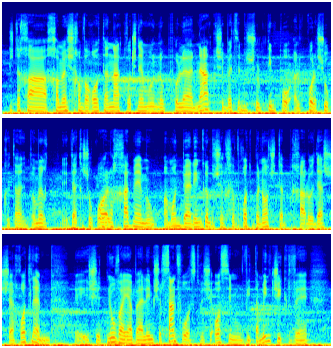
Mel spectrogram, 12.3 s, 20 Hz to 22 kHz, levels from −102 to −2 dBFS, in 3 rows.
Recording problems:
echo of what is said; noticeable; throughout; 500 ms later, 20 dB below the speech
chatter from many people; faint; throughout; 25 dB below the speech
low rumble; faint; throughout; 20 dB below the speech
uneven, jittery; strongly; from 1.5 to 12 s

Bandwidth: 14.5 kHz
